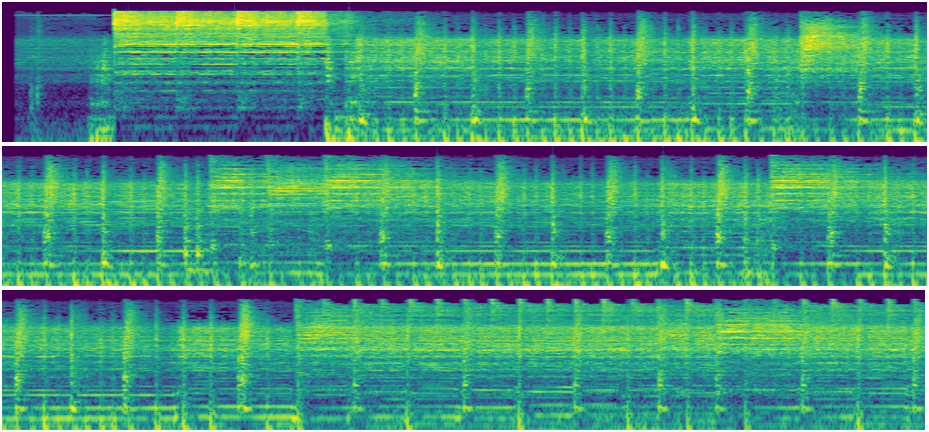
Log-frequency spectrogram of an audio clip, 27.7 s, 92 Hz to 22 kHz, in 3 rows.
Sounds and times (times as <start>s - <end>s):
Drum kit: 0.2s - 27.7s
Bass drum: 0.9s - 27.7s.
